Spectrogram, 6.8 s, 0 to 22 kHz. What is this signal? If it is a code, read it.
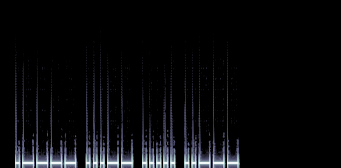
Morse code, heard as a keyed tone, about 17 wpm, 700 Hz. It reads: 1352
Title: Numbers - Contest Style - 4-Digit 17wpm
